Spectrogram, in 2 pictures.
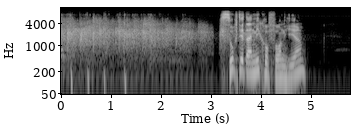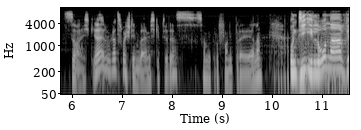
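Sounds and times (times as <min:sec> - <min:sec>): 
audience applause: 0:00.0 - 0:03.5
speech: 0:03.2 - 0:05.0, 0:06.0 - 0:11.5.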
